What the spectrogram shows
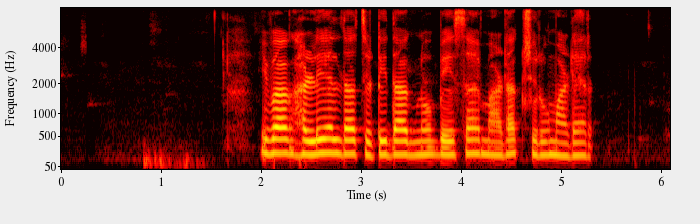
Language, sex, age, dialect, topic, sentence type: Kannada, female, 25-30, Northeastern, agriculture, statement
